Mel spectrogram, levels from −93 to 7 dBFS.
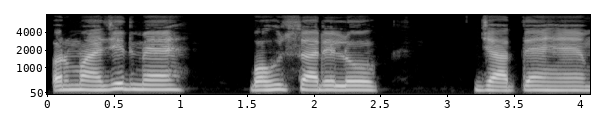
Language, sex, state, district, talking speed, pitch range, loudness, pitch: Hindi, male, Bihar, Jahanabad, 115 wpm, 160-175 Hz, -16 LUFS, 165 Hz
